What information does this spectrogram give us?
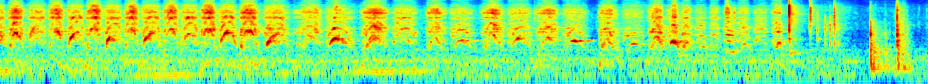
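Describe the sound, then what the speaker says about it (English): A hacksaw cutting through the end of a wooden shovel handle clamped in place, with a steady run of rapid rasping back-and-forth strokes close up, finishing with a few uneven final strokes. "Hacksaw, and now let's do a nice close cut to the end of your handle."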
